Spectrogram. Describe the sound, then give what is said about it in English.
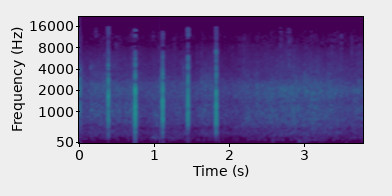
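Five loud, evenly spaced claps ring out about a third of a second apart, then give way to a softer, steady wash of scattered applause from a crowd: seniors clapping for a reading of scripture at a Baccalaureate Sunday service at Lover's Lane. “Seniors, y'all can clap for a reading of scripture.”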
